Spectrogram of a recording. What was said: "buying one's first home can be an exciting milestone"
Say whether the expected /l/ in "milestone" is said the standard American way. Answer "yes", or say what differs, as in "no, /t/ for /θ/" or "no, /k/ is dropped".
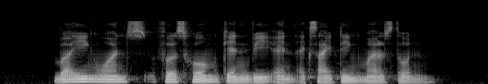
yes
